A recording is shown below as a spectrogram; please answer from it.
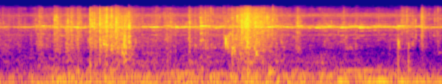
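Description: Water sloshing and splashing as a mesh fish trap is handled in shallow swamp water, with two louder splashes about one second and two and a half seconds in.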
